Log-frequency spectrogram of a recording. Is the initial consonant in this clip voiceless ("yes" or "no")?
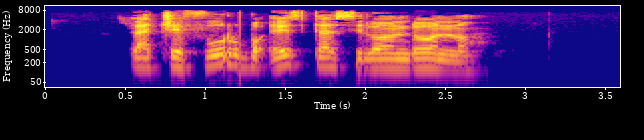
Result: no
